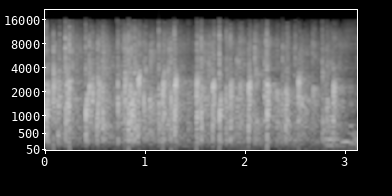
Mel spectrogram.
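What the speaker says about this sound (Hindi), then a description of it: "एक बार सर के लिए ज़ोरदार तालियां।" An audience applauds a speaker at a talk on assistive technologies for people with visual disabilities, giving a brisk burst of clapping with distinct individual claps, fairly close and loud throughout.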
